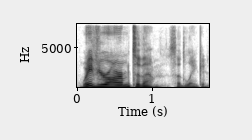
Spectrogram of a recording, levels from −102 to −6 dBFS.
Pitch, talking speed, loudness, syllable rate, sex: 150 Hz, 240 wpm, -15 LUFS, 4.8 syllables/s, male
